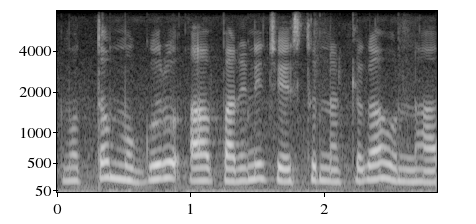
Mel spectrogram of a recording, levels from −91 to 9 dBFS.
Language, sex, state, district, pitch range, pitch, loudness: Telugu, female, Telangana, Komaram Bheem, 205-235 Hz, 215 Hz, -15 LUFS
